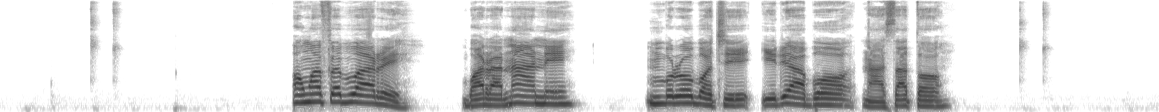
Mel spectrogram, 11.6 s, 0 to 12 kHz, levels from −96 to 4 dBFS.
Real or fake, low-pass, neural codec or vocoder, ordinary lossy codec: fake; none; vocoder, 24 kHz, 100 mel bands, Vocos; none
